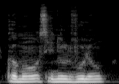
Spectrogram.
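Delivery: loud, emphatic exclaimed question; exclamation. A narrator's reading. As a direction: cry it out in surprise. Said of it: "S'écria Aramis". (en s'écriant, d'une voix forte)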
